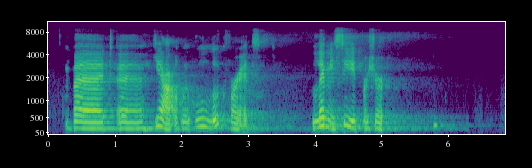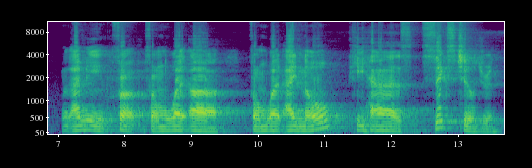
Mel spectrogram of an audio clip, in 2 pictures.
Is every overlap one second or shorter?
Yes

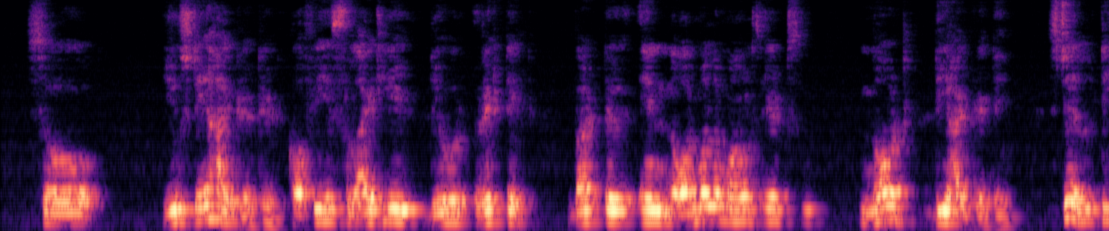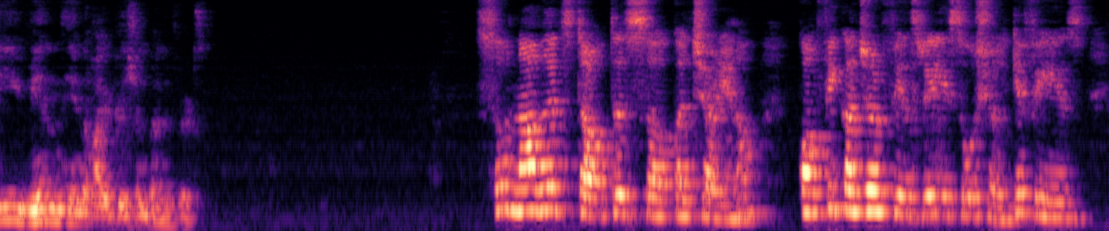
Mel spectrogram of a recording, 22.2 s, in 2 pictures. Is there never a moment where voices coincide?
Yes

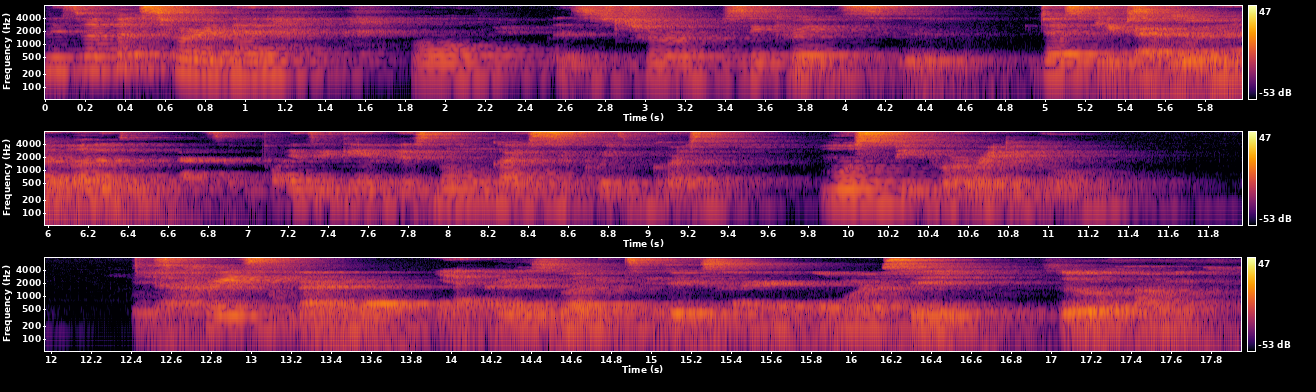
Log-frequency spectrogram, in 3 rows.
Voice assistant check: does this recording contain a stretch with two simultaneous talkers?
Yes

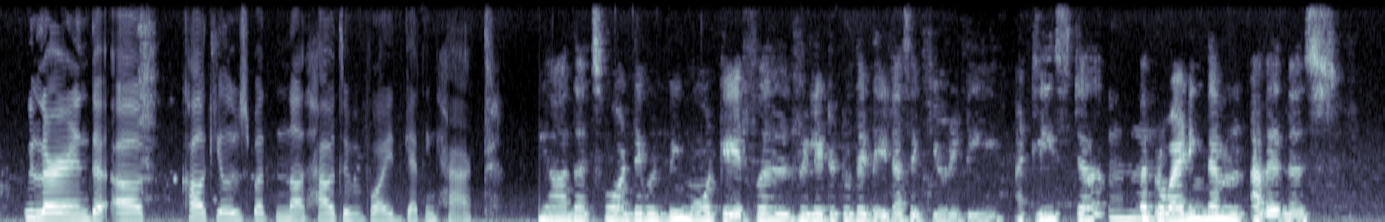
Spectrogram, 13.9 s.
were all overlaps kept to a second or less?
Yes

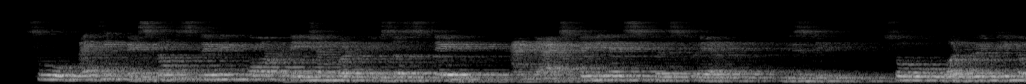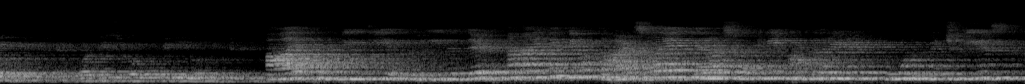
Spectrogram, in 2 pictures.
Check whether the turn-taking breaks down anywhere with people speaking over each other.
No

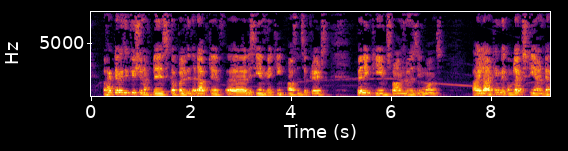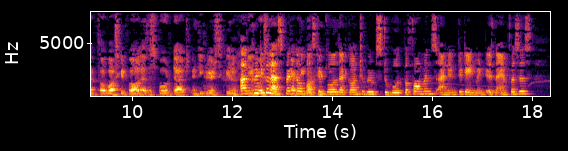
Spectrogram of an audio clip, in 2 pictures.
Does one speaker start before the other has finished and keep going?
Yes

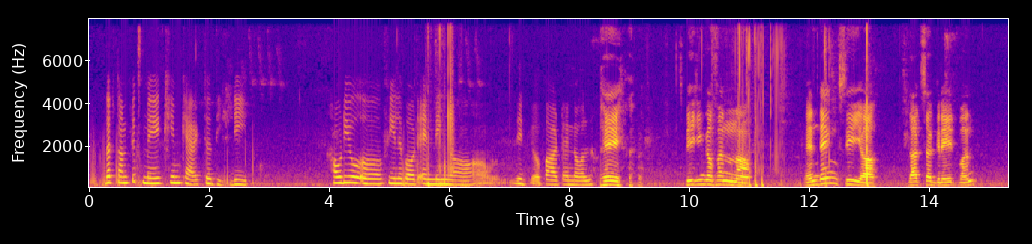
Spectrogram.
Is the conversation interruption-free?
Yes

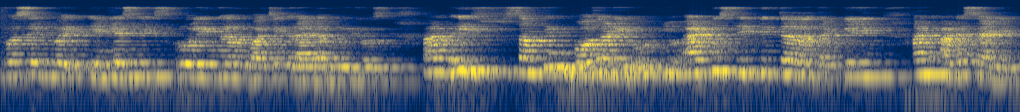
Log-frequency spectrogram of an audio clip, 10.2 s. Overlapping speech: No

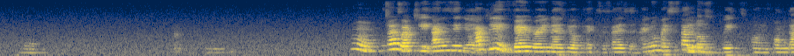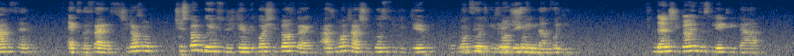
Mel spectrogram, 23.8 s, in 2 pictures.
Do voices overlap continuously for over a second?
Yes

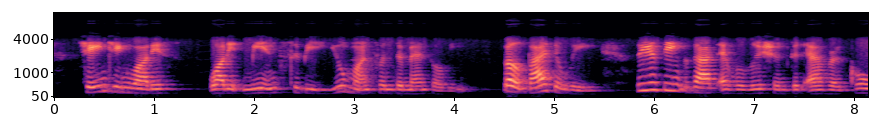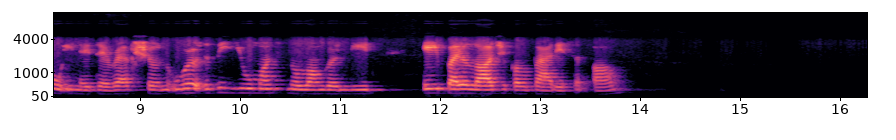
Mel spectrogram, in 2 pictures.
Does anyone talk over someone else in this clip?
No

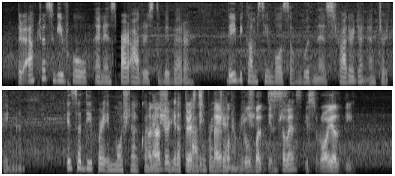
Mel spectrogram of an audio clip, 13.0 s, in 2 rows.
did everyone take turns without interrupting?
No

